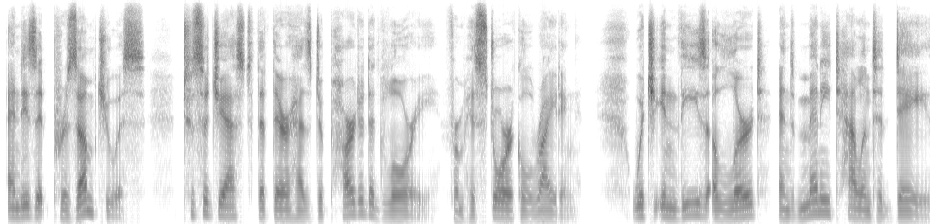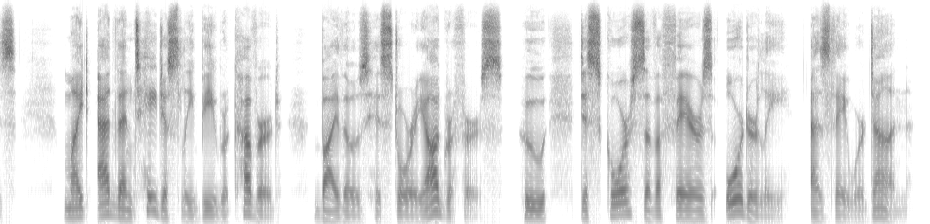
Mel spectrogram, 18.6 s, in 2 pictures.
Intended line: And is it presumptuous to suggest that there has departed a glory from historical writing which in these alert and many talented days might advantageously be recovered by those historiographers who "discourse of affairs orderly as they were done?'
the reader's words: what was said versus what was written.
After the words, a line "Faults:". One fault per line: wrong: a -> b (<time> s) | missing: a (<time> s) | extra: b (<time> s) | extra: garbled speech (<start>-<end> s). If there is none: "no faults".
And is it presumptuous to suggest that there has departed a glory from historical writing which in these alert and many talented days might advantageously be recovered by those historiographers who "discourse of affairs orderly as they were done?'
Faults:
no faults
